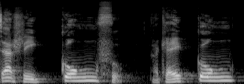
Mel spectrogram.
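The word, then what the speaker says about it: 功夫: It's actually gongfu, okay? Gong not Kung. Uh the gong is pronounced in the first tone so that's that high level tone gong and then fu is a neutral tone, okay?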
